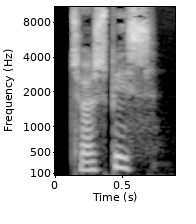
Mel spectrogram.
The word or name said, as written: tåspids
